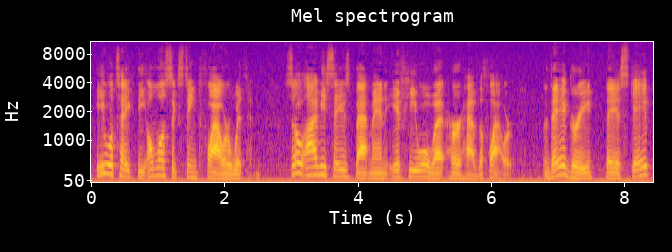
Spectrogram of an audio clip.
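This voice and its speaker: A man's voice: fairly high pitch, a bit bright, rough recording. A man narrating a scripted review, with wry, sarcastic asides. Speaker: video reviewer.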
